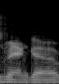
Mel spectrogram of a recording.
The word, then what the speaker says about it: Gogh: Oh, so everyone just says Van Gogh, right? But I think the Dutch is like cock. Like it's like gawk. It kind of sounds like cock, but with more H's and K's.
